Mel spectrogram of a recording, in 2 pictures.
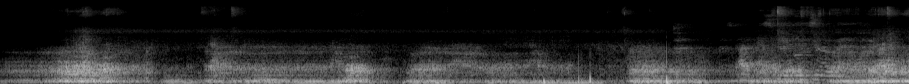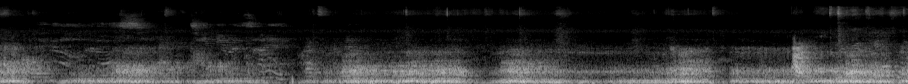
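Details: Four-year-old English Cream Golden Retriever weighing 80 pounds, playing tug of war with a small puppy over a rope toy; low, rough growling rises and falls in surges every second or two, with people talking.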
